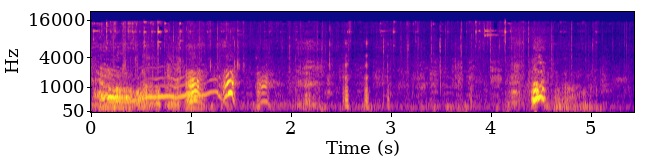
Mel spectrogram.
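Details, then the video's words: Playing dogs: a wavering, tonal whine rises and falls for about a second, then breaks into sharp high yips, with another quick yelp after a quiet stretch of soft scuffling. "Happydogs Playing"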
